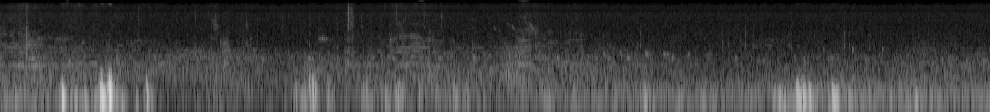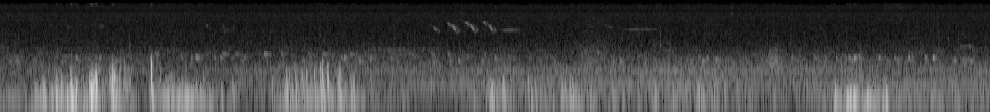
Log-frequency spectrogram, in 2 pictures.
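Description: Wind gusts buffet the microphone in bursts outdoors.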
